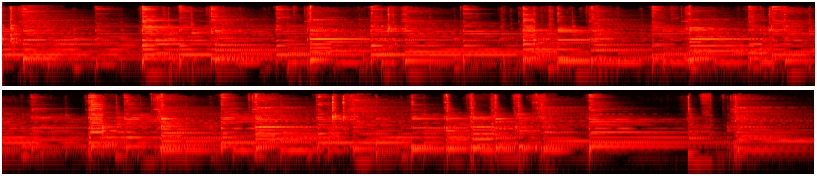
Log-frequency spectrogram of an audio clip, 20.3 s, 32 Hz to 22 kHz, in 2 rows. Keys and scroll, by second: 11.1 ctrl+t.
